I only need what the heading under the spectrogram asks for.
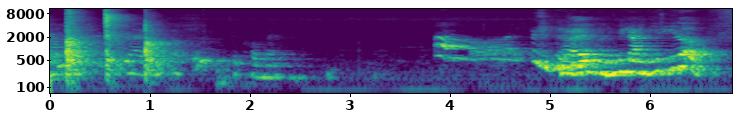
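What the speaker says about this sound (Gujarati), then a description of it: "ચલો તાળી વગાડો." Hands clap at a family child's birthday cake-cutting just after the birthday song: three or four loud, close claps open the moment, then voices and playful squeals take over.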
